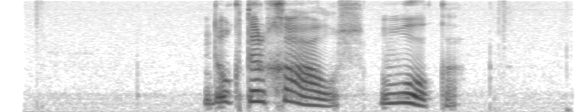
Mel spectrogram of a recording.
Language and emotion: Russian, sad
